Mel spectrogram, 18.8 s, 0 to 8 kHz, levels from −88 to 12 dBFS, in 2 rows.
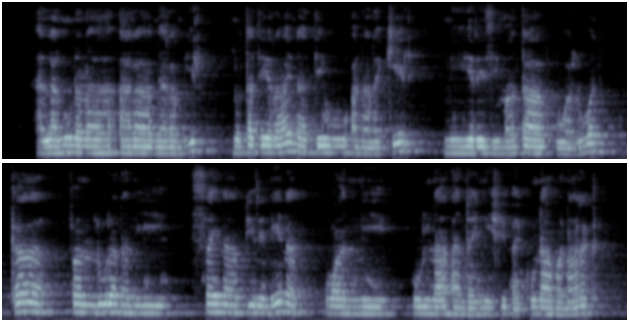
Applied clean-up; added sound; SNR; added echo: none; none; none; reverberation time 0.8 s.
